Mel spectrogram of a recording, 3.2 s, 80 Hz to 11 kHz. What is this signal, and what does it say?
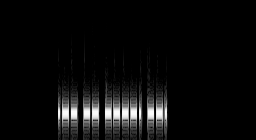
Morse code, heard as a keyed tone, about 47 wpm, 700 Hz. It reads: WM9G
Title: USA Call Signs - 4 Characters - Repeated 3x - 45wpm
